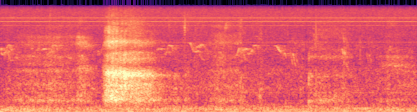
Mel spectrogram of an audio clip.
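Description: Quiet outdoor background with one short breath close to the microphone about a second and a half in.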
